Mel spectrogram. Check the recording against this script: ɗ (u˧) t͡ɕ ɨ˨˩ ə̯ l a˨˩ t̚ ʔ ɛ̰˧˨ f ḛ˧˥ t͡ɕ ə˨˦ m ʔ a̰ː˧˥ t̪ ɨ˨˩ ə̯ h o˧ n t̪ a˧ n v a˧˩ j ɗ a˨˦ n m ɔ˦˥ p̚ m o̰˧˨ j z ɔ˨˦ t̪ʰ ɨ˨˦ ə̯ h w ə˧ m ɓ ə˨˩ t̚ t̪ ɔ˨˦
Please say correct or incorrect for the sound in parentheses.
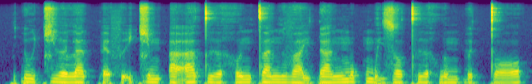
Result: incorrect: u˧˩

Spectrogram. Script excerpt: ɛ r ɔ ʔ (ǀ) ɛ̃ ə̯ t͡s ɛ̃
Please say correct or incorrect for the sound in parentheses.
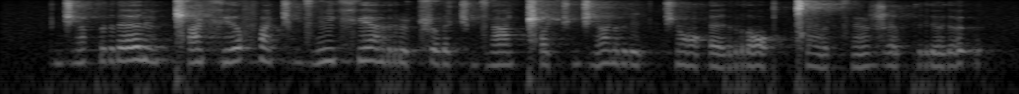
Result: correct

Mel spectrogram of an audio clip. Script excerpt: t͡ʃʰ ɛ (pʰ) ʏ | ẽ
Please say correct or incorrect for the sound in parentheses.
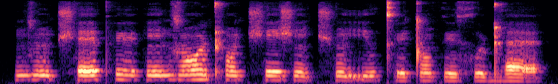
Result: correct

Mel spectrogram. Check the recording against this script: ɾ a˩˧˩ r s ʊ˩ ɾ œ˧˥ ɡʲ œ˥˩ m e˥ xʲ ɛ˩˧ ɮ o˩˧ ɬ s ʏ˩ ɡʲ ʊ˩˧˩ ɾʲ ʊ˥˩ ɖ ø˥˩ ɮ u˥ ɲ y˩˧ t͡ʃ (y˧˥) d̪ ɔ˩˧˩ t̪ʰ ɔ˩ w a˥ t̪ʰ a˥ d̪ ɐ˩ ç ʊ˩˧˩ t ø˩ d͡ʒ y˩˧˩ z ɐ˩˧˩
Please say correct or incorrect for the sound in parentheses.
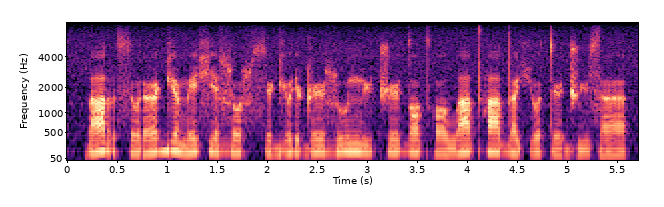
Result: incorrect: ø˧˥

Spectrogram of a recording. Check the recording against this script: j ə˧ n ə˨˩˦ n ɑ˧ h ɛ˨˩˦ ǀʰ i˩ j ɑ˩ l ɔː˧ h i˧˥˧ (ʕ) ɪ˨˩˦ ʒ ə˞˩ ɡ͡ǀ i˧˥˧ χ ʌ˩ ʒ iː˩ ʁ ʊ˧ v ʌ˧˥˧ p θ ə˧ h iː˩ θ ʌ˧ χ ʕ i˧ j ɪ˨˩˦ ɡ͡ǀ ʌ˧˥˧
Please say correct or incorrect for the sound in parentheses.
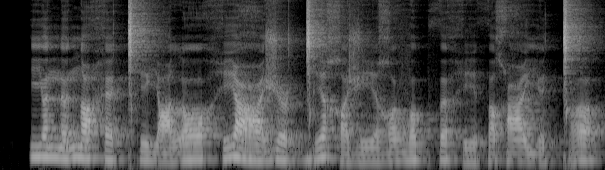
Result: correct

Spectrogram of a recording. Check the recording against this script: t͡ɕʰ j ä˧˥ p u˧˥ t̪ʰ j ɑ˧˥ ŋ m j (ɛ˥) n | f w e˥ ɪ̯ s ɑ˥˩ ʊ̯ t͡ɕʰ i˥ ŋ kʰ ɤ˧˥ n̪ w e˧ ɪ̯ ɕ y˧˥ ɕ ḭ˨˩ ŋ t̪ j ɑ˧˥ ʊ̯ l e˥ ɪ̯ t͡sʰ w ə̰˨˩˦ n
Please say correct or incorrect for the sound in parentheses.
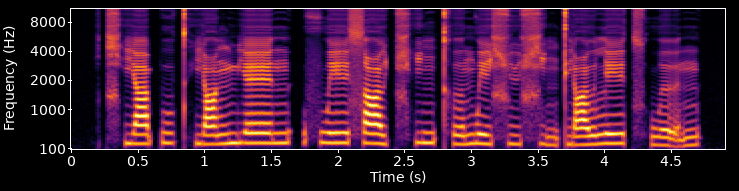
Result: correct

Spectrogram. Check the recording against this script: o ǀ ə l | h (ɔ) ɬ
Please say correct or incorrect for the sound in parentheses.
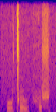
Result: incorrect: ə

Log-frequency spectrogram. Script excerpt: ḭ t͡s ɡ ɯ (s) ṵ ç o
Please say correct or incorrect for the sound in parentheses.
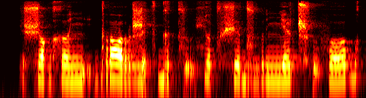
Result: incorrect: t͡s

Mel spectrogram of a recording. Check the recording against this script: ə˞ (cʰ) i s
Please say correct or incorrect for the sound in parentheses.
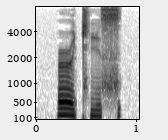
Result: correct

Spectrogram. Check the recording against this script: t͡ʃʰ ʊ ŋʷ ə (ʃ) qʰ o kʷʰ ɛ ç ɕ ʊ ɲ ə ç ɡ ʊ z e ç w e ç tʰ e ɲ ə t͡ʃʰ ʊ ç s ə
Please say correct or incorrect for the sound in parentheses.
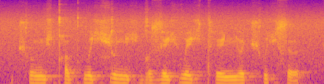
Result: incorrect: ç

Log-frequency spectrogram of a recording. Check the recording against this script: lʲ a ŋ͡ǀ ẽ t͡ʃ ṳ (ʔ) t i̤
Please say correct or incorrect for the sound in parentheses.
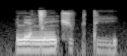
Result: incorrect: k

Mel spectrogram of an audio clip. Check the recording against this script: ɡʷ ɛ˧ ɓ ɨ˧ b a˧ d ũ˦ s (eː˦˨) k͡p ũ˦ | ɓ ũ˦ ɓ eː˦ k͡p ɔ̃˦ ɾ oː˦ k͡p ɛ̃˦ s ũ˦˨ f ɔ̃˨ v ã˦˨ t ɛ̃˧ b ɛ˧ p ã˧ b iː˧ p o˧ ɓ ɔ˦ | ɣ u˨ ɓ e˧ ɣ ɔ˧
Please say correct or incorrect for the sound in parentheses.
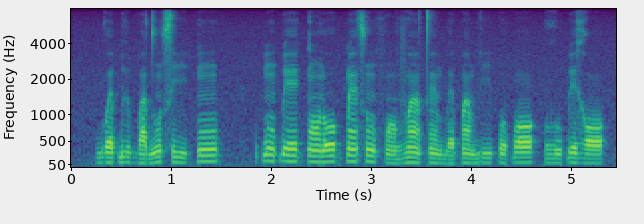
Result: incorrect: iː˦˨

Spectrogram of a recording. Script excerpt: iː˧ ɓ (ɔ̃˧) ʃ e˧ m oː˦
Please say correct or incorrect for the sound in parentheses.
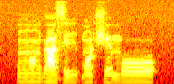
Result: correct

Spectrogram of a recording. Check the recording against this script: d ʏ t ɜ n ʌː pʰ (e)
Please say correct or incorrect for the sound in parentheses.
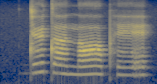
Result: correct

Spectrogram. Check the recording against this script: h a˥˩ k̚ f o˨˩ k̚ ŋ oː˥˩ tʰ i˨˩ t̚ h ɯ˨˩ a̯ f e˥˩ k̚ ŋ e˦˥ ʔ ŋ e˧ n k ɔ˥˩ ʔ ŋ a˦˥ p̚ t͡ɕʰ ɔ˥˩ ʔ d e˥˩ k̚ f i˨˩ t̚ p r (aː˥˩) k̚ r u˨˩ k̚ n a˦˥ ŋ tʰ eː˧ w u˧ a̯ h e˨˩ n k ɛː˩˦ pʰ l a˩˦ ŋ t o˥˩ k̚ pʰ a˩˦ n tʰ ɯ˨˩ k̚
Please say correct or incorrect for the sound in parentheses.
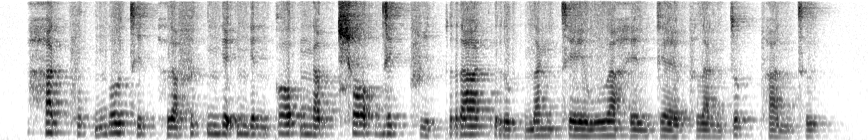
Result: correct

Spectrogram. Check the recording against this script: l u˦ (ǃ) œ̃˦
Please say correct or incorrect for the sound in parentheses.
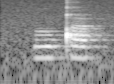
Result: correct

